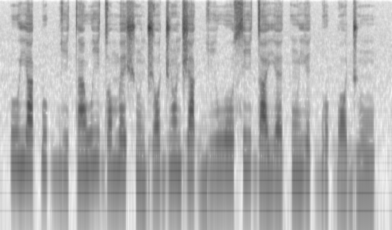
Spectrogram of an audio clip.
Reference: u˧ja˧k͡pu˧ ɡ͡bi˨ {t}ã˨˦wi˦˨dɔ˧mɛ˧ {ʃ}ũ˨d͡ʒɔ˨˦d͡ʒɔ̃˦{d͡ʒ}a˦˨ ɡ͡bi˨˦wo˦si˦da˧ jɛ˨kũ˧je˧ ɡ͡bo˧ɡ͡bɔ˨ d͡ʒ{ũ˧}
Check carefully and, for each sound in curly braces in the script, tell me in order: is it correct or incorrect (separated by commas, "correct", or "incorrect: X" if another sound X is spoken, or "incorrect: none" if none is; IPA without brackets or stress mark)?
correct, correct, correct, incorrect: ũ˨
